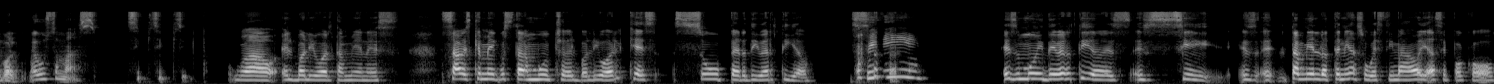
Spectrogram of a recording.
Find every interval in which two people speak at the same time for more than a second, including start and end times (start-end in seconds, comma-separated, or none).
none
